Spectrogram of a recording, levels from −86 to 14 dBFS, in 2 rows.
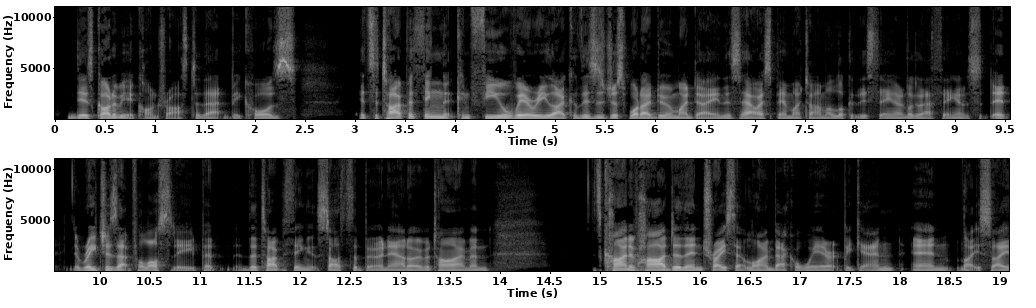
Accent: Australian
